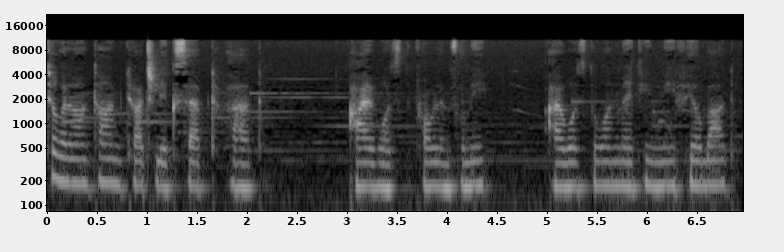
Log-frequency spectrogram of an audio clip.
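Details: Woman with foreign accent syndrome that began three and a half years ago after hospitalisation with a migraine, attributed to small brain changes affecting speech output; accent said to sound Chinese; months of speech therapy.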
